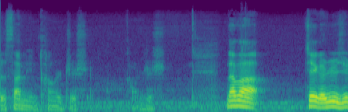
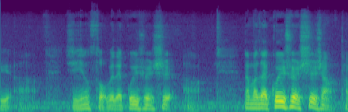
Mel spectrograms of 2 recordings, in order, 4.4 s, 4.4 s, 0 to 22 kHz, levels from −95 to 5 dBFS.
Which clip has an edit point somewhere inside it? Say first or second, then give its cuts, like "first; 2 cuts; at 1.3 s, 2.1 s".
first; 1 cut; at 2.8 s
